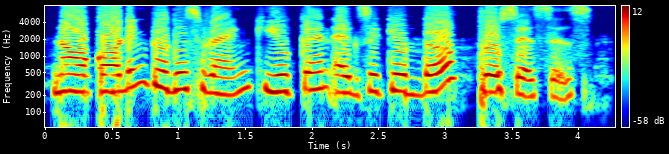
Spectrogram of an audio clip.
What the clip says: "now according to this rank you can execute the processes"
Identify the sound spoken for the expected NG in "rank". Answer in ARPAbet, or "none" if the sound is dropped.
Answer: NG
